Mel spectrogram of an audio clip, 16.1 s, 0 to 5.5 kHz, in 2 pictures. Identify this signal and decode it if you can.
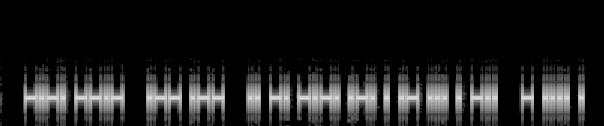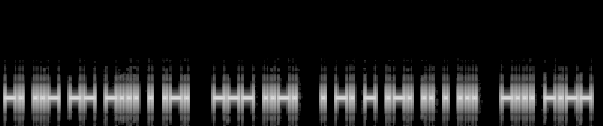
Morse code, heard as a keyed tone, about 25 wpm, 600 Hz. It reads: CQ WW INCREASED THE NUMBER OF ENTRIES BY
